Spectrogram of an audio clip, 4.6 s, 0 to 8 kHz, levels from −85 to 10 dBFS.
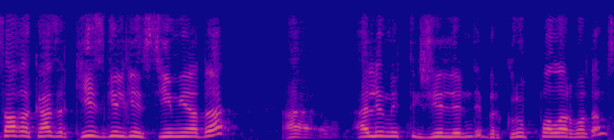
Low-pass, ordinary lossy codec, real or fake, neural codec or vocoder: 7.2 kHz; MP3, 64 kbps; fake; codec, 16 kHz, 4.8 kbps, FACodec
